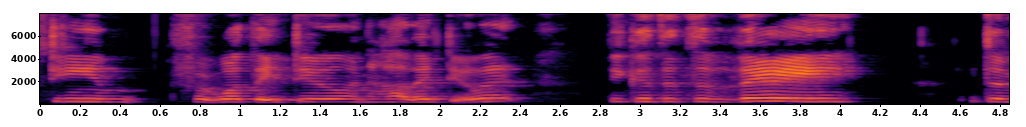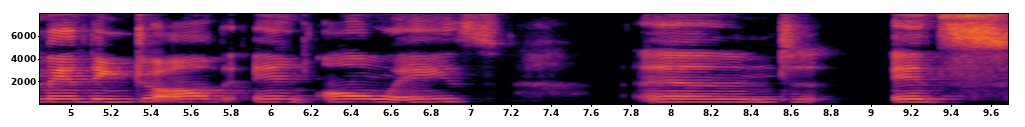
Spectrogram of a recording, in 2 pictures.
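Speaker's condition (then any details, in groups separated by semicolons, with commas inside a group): Cerebral palsy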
